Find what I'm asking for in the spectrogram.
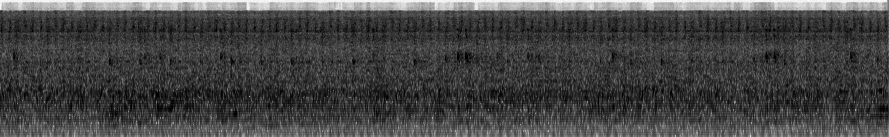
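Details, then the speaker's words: Renault Sandero with an engine noise and the temperature gauge going up and down. Steady idle under a loud hiss with faint irregular ticking; the noise was traced to a loose timing belt, with a timing belt kit replaced. "mas é o barulho estava fazendo era da correia dentada"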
